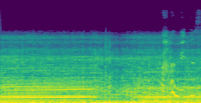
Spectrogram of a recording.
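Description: A motorcycle engine hums steadily at close range while engine braking on a road trip outside the Washington, DC area, its low drone continuous throughout, with someone talking over it.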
